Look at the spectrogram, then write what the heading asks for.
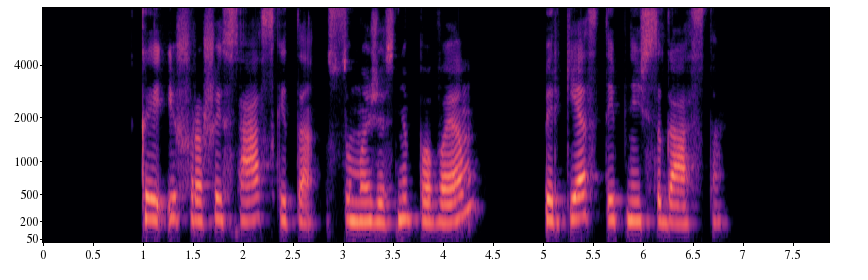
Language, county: Lithuanian, Panevėžys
